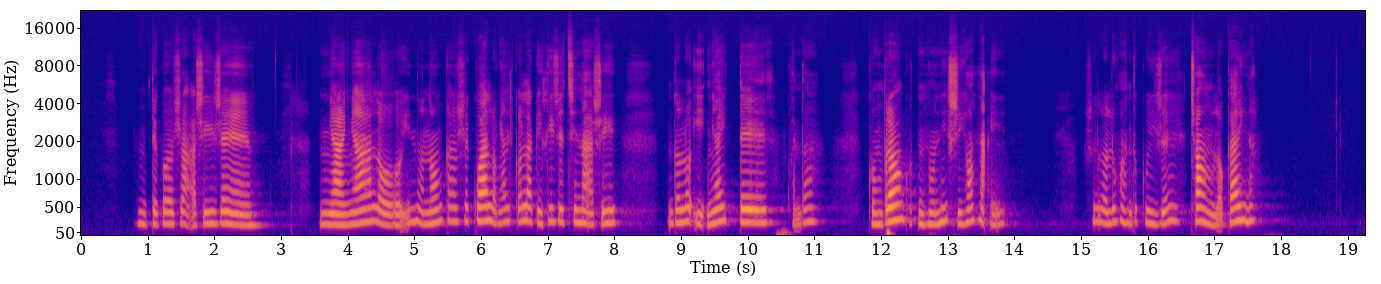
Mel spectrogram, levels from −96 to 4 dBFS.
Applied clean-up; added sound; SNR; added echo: none; none; none; none.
